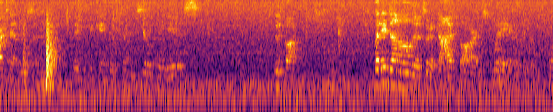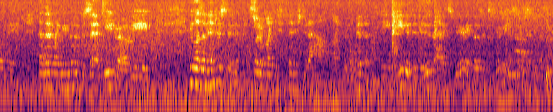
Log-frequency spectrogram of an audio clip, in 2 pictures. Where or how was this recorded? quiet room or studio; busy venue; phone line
busy venue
